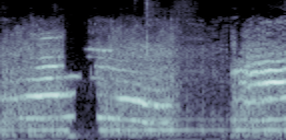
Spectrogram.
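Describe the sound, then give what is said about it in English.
A pet cat meows three times in quick succession, each call drawn-out and tonal with gliding pitch, loud, separated by brief pauses. “My cat.”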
